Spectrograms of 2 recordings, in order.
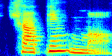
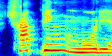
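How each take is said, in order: First: The final L is a vowel-like sound. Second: The final L is a clear consonant. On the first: The speaker calls it right. "발음은 자음이 아니에요. 모음이에요" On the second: The speaker calls it wrong. "아니라"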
